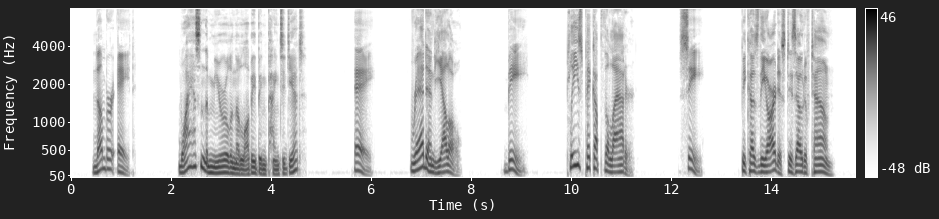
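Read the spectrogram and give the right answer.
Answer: C: Because the artist is out of town.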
